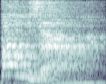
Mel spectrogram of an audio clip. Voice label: announcer; bowser; ssbm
